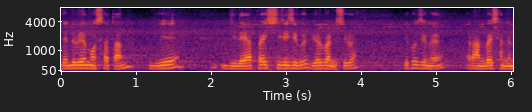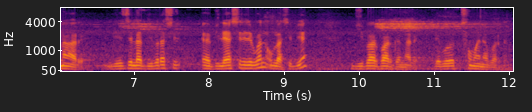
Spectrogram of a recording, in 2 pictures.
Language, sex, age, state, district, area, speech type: Bodo, male, 45-60, Assam, Chirang, rural, spontaneous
